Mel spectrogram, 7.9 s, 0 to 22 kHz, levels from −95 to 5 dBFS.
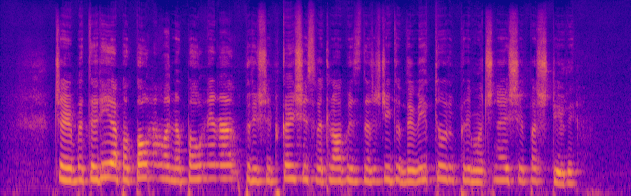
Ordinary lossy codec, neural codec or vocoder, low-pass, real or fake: none; codec, 44.1 kHz, 3.4 kbps, Pupu-Codec; none; fake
